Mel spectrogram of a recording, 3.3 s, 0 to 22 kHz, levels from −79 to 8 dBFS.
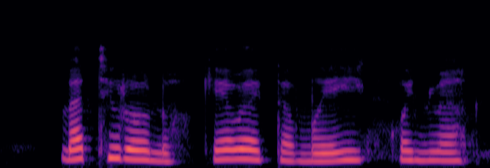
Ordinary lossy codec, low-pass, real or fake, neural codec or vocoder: MP3, 96 kbps; 7.2 kHz; fake; codec, 16 kHz, 2 kbps, FunCodec, trained on LibriTTS, 25 frames a second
